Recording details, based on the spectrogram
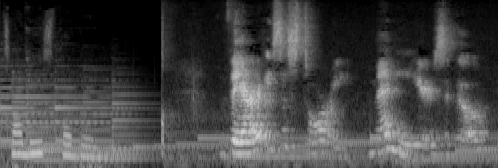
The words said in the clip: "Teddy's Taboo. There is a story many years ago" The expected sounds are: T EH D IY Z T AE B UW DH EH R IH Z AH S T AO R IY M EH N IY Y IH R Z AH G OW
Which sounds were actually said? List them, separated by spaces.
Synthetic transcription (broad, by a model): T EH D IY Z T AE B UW DH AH R IH Z AH S T AO R IY M EH N IY Y IH R Z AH G OW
